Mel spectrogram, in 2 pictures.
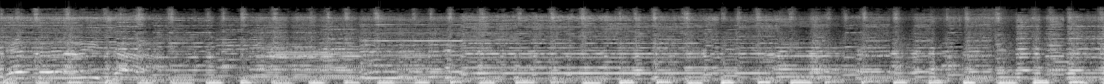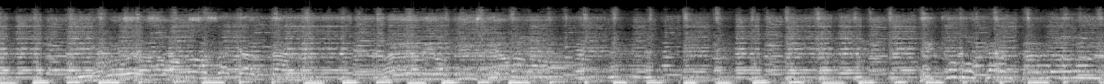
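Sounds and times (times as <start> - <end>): accordion: 0.0 - 22.0
live band playing: 0.0 - 22.0
steady bass beat: 0.0 - 22.0.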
